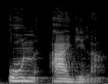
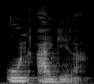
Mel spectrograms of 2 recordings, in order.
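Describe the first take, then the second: No difference in how they are said.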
